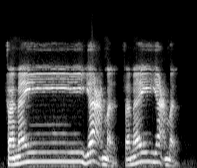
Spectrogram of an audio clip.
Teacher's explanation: Ya yang kedua tidak ada gunnah di situ.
